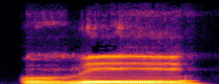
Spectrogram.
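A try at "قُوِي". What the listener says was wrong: টান দেবেন না, টান নেই।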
